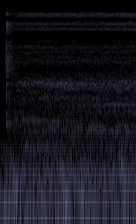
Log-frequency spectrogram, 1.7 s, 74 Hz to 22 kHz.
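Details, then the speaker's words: Portable low-noise DC compressor nebulizer (CDC-200) for home use, switched on to show how quiet it is: a click, then a steady quiet whirring hum; speech remains easily audible over it. "I can talk normally and we can have a conversation and you can hear me just fine so if you're looking for a portable lightweight small nebulizer it's not very loud check this one out"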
